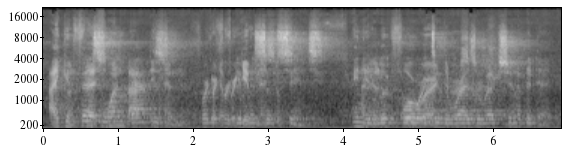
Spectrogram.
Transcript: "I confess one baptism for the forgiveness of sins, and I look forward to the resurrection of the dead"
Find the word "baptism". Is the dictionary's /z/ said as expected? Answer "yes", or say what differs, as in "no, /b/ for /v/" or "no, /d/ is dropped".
yes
